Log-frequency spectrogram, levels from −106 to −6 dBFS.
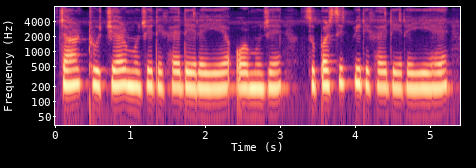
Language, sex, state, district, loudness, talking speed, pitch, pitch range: Hindi, female, Arunachal Pradesh, Lower Dibang Valley, -14 LUFS, 175 wpm, 200 Hz, 190-215 Hz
